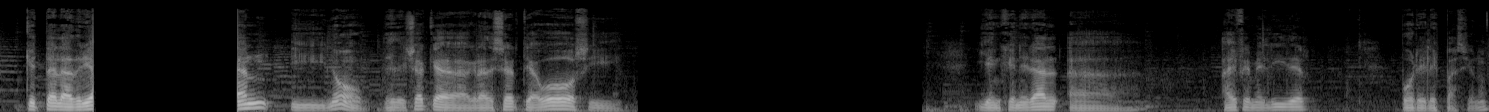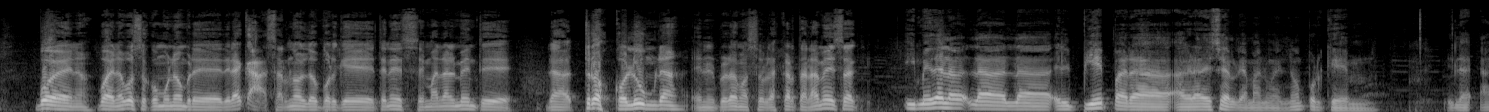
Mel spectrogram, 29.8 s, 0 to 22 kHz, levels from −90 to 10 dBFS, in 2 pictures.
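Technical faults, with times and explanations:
0.92–2.37 s and 6.37–9.22 s, rebuffering stall: the sound drops to silence for about 1.4 s, then 2.8 s, and picks up exactly where it stopped, with nothing missing. The player ran out of downloaded audio and paused until more data arrived, adding time without losing any.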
